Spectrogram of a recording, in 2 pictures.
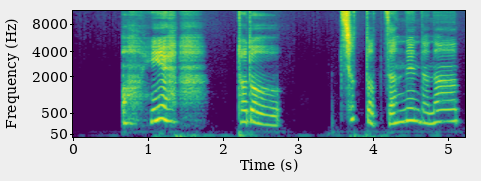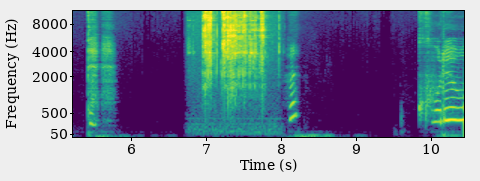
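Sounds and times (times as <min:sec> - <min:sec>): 
speech: 0:00.7 - 0:02.9, 0:03.6 - 0:05.8, 0:09.9 - 0:10.4
house keys jingling while being handed over: 0:06.8 - 0:08.0.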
